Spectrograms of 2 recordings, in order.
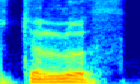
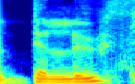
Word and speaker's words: Duluth: Or yeah, and, and on that one, I've always been corrected on the pronunciation because I, I, on reading it, thought it was Duluth, but I gather from Americans, oh, no. Duluth. – Duluth.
